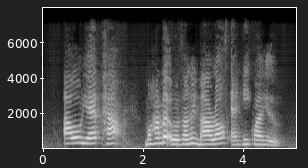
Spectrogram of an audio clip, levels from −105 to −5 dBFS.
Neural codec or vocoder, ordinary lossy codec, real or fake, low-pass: codec, 16 kHz, 0.5 kbps, X-Codec, WavLM features, trained on Multilingual LibriSpeech; none; fake; 7.2 kHz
